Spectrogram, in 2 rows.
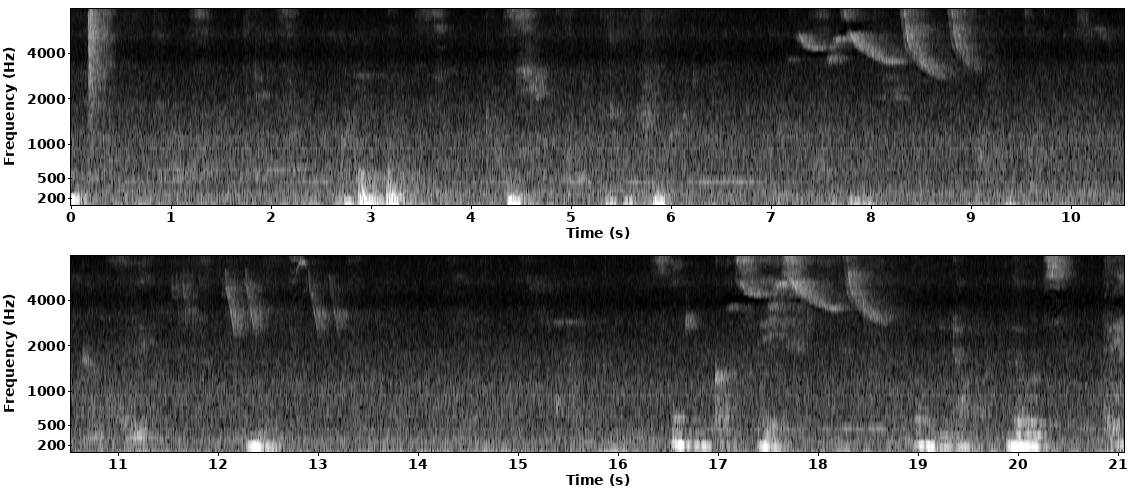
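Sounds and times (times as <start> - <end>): faint bird chirps: 5.8 - 9.4, 10.0 - 13.6, 14.4 - 19.4.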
